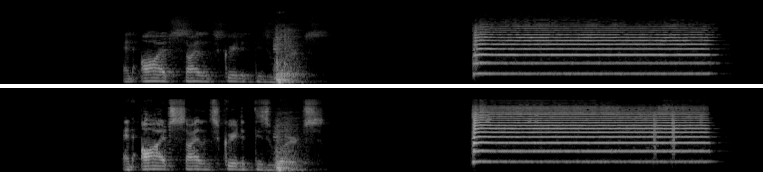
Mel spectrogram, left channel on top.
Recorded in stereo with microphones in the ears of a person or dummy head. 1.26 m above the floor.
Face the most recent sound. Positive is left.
turn(degrees=-55)  # may be behind; listen again after turning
